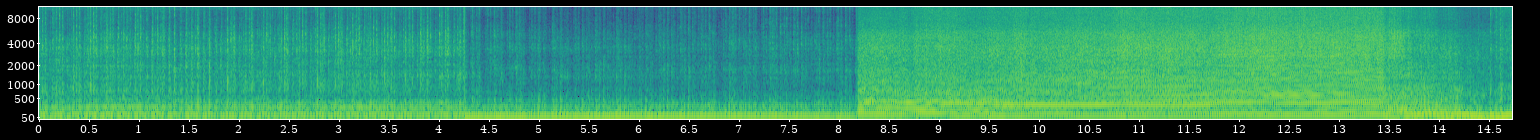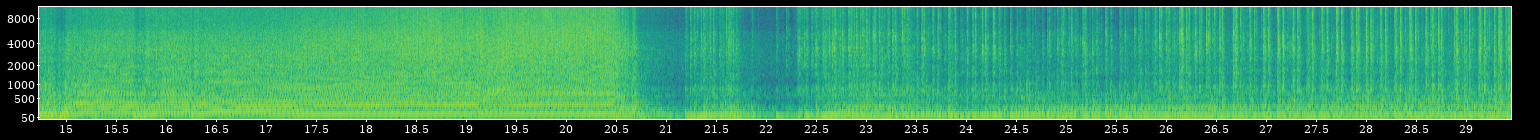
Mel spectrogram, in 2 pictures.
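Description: Mud bog truck's engine running steadily at first, then about eight seconds in going to full throttle and revving hard, its pitch rising and falling as it works through the mud pit. Near the end the revs drop off twice for a moment, then climb again.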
